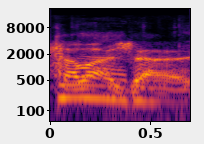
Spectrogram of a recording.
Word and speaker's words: Zavalla: Perdón, yo dije Zavala, tiene razón. No, Bueno. es que está bien. A veces en vasco, ¿cómo se llama? Como en italiano, la doble L a veces te la pronuncian como L. Claro. Pero es Zavalla, está castellanizado.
